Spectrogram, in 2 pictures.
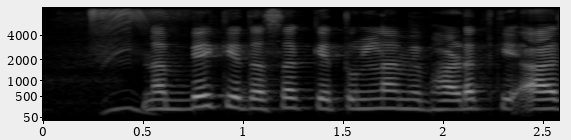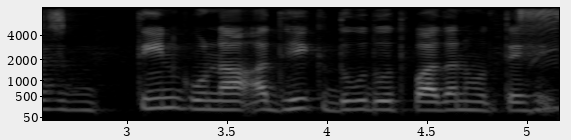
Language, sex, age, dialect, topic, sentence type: Magahi, female, 31-35, Western, agriculture, statement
